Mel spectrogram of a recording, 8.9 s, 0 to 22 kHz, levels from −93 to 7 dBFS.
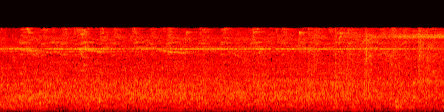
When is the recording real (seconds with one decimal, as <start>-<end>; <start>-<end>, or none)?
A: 0.0-1.3; 3.0-8.9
